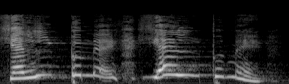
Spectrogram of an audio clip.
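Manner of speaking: high little voice calling out. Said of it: "that little voice coming from".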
